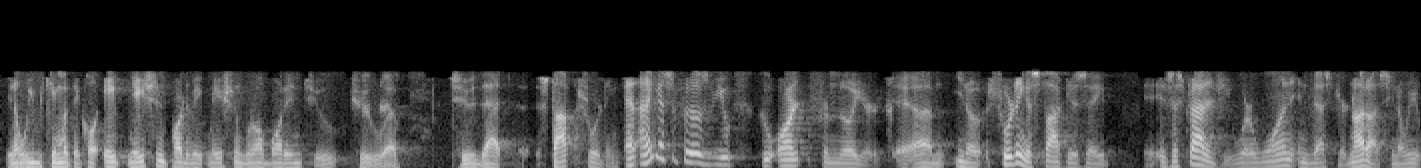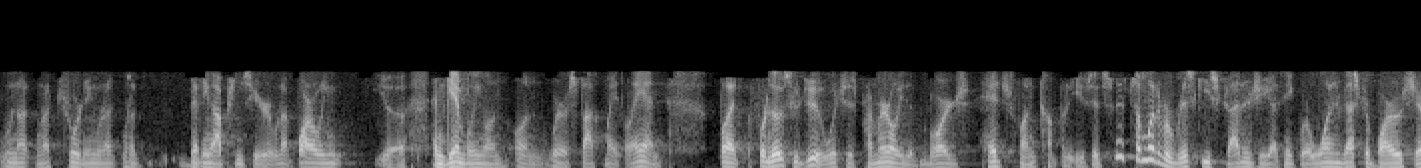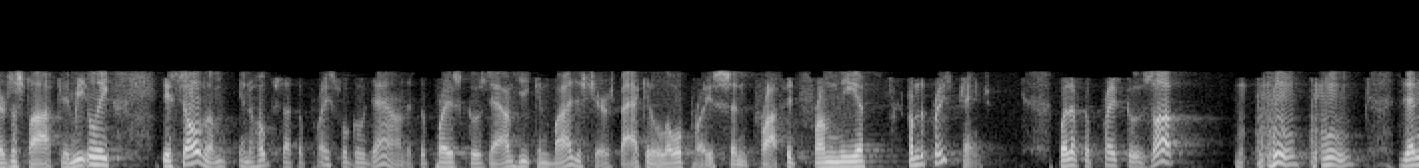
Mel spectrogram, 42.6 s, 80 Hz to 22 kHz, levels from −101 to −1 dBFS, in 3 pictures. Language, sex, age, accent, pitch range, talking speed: English, male, 50-69, American, 105-145 Hz, 210 wpm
